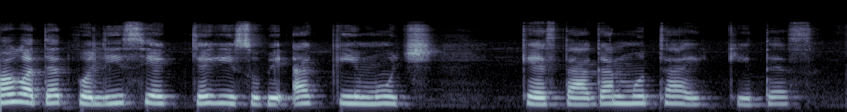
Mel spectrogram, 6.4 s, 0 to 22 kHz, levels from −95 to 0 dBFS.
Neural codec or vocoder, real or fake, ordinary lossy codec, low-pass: none; real; none; 10.8 kHz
